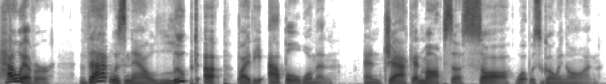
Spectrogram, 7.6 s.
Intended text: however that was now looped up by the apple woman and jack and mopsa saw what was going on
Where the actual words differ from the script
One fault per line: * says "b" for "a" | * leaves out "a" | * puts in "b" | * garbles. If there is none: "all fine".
all fine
